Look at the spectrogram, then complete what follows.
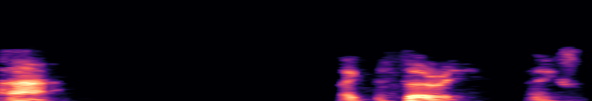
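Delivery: ordinary talk, nothing marked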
